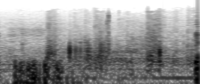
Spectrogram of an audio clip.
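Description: Footsteps walking, a few irregular light knocks over a faint steady low hum.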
